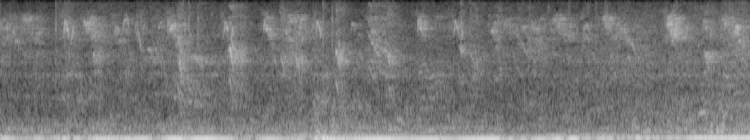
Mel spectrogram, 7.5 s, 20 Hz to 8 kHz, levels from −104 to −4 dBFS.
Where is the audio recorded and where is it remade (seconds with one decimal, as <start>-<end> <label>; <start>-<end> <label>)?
0.0-1.8 remade; 1.8-7.5 recorded

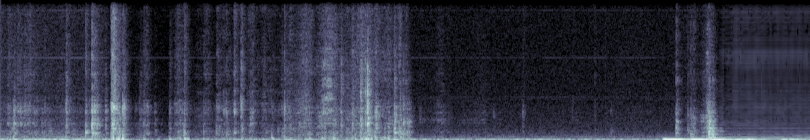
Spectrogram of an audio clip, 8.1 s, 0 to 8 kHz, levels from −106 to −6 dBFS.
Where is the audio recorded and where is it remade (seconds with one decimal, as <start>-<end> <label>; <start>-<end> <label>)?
0.0-7.2 recorded; 7.2-8.1 remade

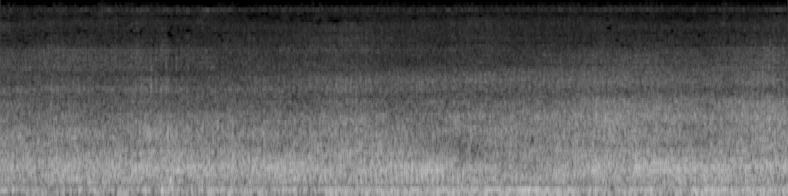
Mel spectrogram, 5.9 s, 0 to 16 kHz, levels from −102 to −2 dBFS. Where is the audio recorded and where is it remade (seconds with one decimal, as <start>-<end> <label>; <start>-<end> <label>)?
0.0-3.5 remade; 3.5-5.9 recorded

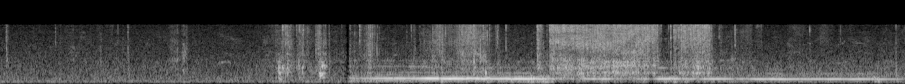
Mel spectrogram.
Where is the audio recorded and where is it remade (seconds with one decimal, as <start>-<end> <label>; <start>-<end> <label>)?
0.0-9.1 remade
